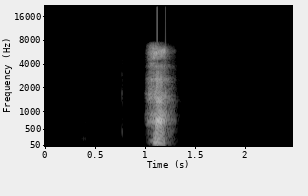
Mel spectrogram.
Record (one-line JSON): {"exhalation_length": "2.5 s", "exhalation_amplitude": 27687, "exhalation_signal_mean_std_ratio": 0.18, "survey_phase": "alpha (2021-03-01 to 2021-08-12)", "age": "18-44", "gender": "Male", "wearing_mask": "No", "symptom_cough_any": true, "symptom_shortness_of_breath": true, "symptom_fatigue": true, "symptom_change_to_sense_of_smell_or_taste": true, "symptom_loss_of_taste": true, "symptom_onset": "5 days", "smoker_status": "Ex-smoker", "respiratory_condition_asthma": false, "respiratory_condition_other": false, "recruitment_source": "Test and Trace", "submission_delay": "2 days", "covid_test_result": "Positive", "covid_test_method": "RT-qPCR", "covid_ct_value": 16.0, "covid_ct_gene": "N gene", "covid_ct_mean": 16.1, "covid_viral_load": "5300000 copies/ml", "covid_viral_load_category": "High viral load (>1M copies/ml)"}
